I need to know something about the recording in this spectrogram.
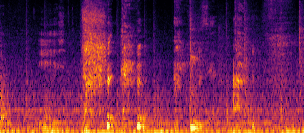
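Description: A man coughs.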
